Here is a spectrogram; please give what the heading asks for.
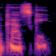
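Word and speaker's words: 紅月: Yeah, the U is kind of swallowed. Yeah. So it's almost like it's not there. Yeah. Right. So Akatsuki, yeah.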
